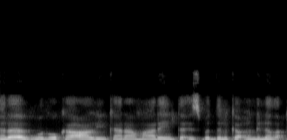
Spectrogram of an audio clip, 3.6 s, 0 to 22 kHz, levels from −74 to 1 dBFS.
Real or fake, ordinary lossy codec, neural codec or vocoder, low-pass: fake; none; codec, 24 kHz, 0.9 kbps, WavTokenizer, large speech release; 10.8 kHz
